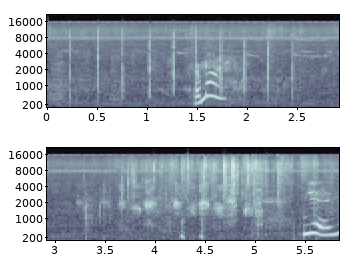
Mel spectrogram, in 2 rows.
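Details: Meredith, an 11-week-old female chocolate tri English Bulldog puppy at the Siess Ranch, gives two short, arching high whines, one early and one at the end, over steady regular ticking clicks and a patch of rustling noise between.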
